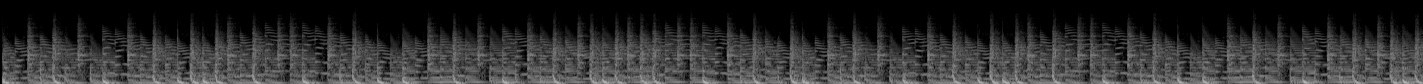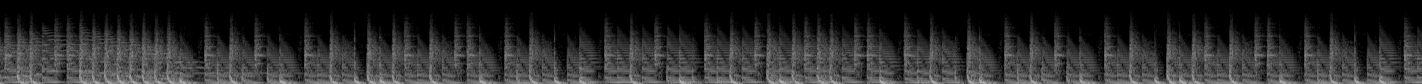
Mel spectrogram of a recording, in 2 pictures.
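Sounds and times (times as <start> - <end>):
lead synth sound: 0.0 - 18.9
bass tone: 0.0 - 28.4
beat: 0.0 - 28.4.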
